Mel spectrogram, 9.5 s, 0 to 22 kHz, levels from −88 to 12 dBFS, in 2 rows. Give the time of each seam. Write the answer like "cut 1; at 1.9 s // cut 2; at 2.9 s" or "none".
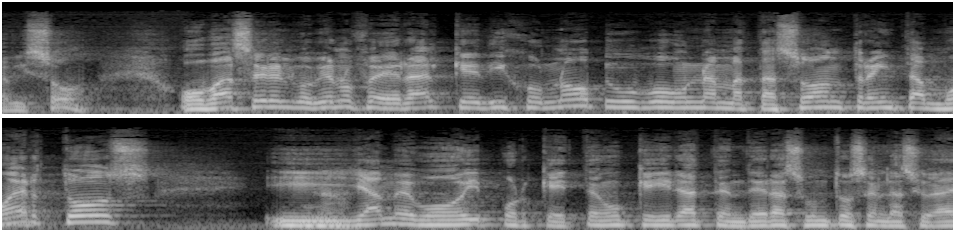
cut 1; at 3.0 s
